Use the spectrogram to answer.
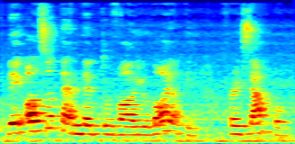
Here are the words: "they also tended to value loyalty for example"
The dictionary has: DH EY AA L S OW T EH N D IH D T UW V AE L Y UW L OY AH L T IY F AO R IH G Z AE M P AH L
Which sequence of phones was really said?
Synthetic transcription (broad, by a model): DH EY AA L S OW T EH N D IH D T UW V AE L Y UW L OY AH L T IY F AO R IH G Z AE M P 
